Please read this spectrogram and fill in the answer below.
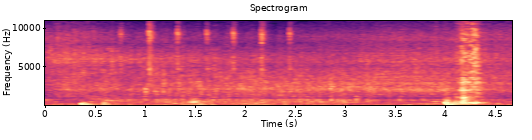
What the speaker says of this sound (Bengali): আটা দিয়ে লুচি করছি ফুলেছে দেখেছো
